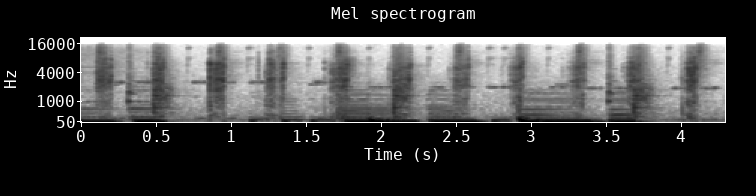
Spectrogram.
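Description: A nail buffer block rubbing back and forth in quick repeated strokes over the folded-over tip of a gel nail strip, filing off the excess strip at the nail's edge. Background music plays under it.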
